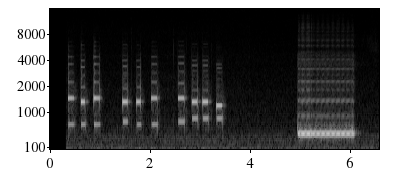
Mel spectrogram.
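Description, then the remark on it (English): A woman who has pulled her car over calls her father. Eleven short two-tone telephone keypad beeps tap out the number in three quick clusters, followed by a single longer, louder steady tone as the call connects. “She pulled the car over, called her dad, and hit record.”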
